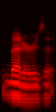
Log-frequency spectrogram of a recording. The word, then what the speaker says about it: Meador: alright we're sitting here with the meadors that's probably pronounced accurate yep okay you just released an album called second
